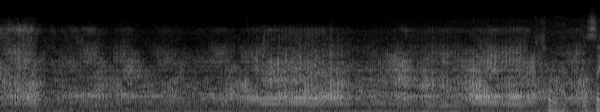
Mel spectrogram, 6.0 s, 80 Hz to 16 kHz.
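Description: Xenopixel V3 sound board of a SabersPro Revan replica lightsaber playing its blade hum through the hilt speaker just after ignition, the ignition sweep dying away at the start. The hum swells and falls as the blade is swung.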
